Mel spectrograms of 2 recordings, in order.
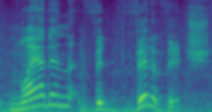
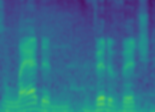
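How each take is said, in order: First: The name begins with a pronounced M sound. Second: The name begins without any M sound. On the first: "I don't know how to pronounce" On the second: "maybe the M is silent"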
